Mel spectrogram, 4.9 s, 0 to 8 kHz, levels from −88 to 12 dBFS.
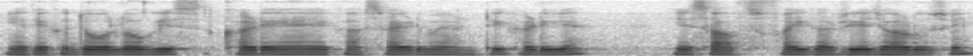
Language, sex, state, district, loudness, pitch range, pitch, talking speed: Hindi, male, Chandigarh, Chandigarh, -17 LUFS, 120-125 Hz, 125 Hz, 260 wpm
